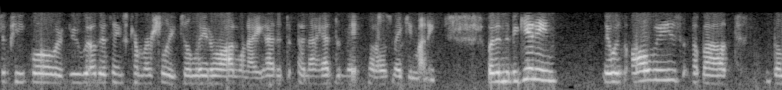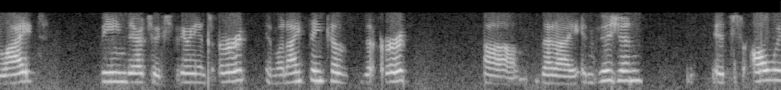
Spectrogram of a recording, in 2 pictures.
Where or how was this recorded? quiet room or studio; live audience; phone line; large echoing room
phone line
